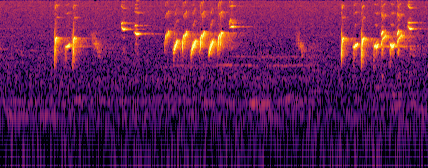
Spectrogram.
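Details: European goldfinch melody of rapid, liquid twittering notes in tight clusters, with a thin high whistle between, in three lively bursts.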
